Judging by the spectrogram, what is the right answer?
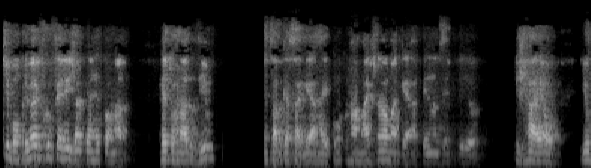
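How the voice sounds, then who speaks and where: Man with a gravelly voice in a roomy space. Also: mid-range voice, fairly bright tone. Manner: conversational, many fillers and repeated words. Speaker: live stream host. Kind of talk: live stream interview. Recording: echoey room.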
